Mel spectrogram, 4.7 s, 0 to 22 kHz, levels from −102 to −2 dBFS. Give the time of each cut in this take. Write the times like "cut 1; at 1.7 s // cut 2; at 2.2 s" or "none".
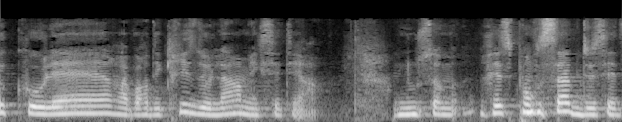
cut 1; at 3.0 s

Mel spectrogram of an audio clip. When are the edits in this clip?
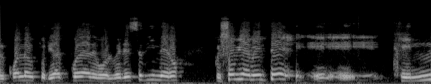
cut 1; at 3.0 s

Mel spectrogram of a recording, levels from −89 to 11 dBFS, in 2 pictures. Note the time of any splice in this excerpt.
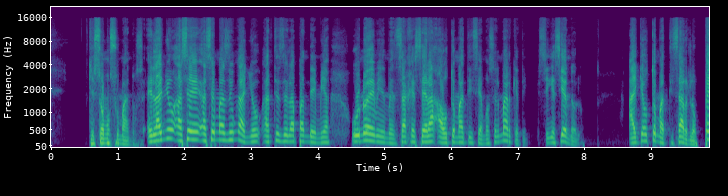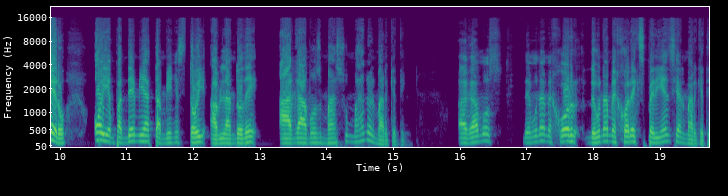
none

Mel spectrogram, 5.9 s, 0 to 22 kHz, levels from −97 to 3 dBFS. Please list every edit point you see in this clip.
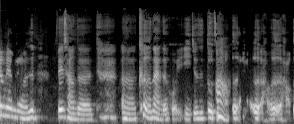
none

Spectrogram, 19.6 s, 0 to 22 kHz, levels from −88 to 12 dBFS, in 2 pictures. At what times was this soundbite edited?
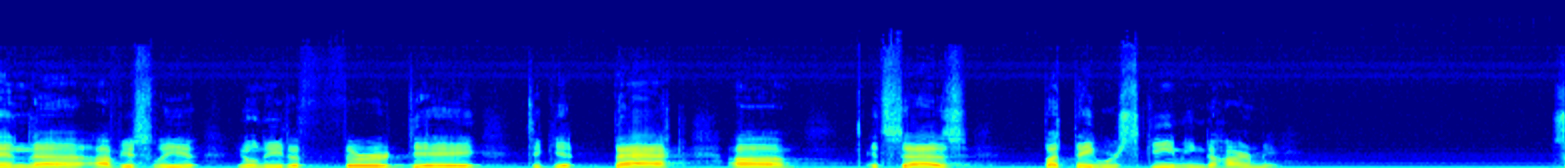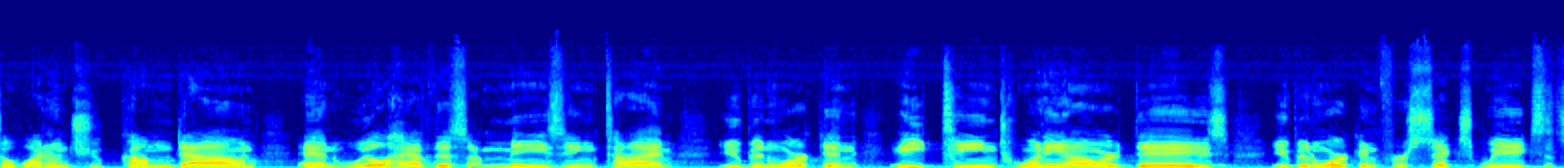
cut 1; at 9.7 s

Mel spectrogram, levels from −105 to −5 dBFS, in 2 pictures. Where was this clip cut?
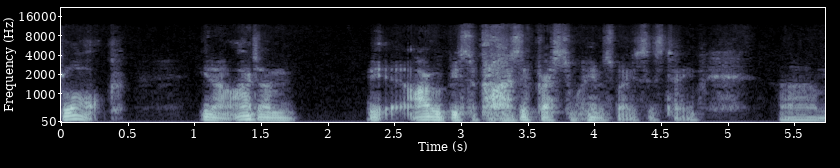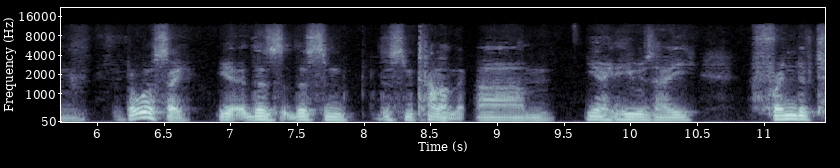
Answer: cut 1; at 1.4 s // cut 2; at 8.7 s // cut 3; at 9.8 s

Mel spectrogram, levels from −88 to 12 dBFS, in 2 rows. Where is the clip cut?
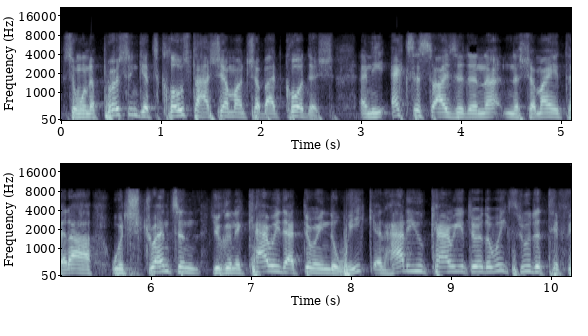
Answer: cut 1; at 6.5 s

